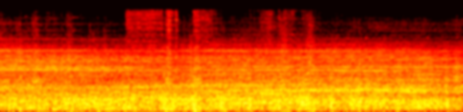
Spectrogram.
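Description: Metal wheels squeal on the rails.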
